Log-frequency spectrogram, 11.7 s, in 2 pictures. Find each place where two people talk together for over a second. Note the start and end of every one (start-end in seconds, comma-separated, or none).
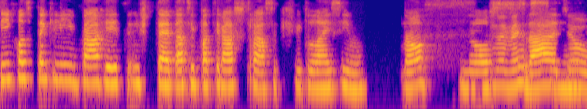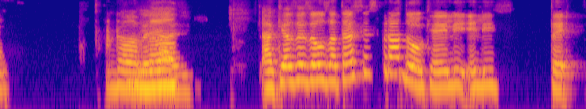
4.6-5.8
